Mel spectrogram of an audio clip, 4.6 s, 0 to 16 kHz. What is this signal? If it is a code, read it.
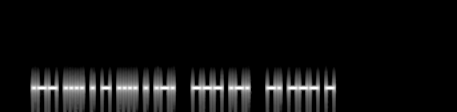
Morse code, heard as a keyed tone, about 44 wpm, 700 Hz. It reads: WHETHER OR NOT
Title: Sets of 3 Words 45wpm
